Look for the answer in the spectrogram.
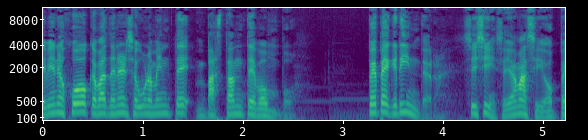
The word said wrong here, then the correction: Pepper Grinder: Pepper. Pepper Grinder, ¿vale? Va básicamente mejor pronunciado.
